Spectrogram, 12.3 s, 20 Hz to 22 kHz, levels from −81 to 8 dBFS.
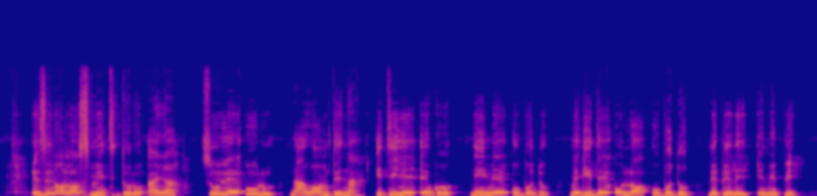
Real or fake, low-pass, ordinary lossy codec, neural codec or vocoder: fake; 14.4 kHz; none; codec, 32 kHz, 1.9 kbps, SNAC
